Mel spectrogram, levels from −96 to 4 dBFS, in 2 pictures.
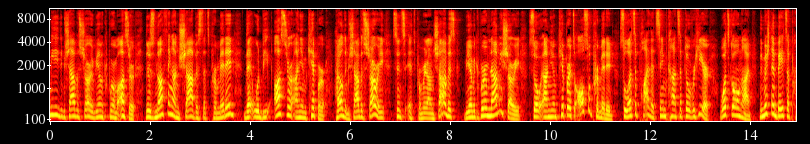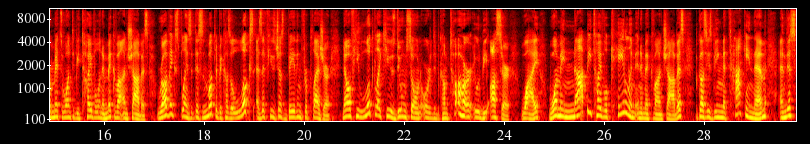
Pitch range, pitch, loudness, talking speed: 160-200 Hz, 180 Hz, -23 LUFS, 210 wpm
